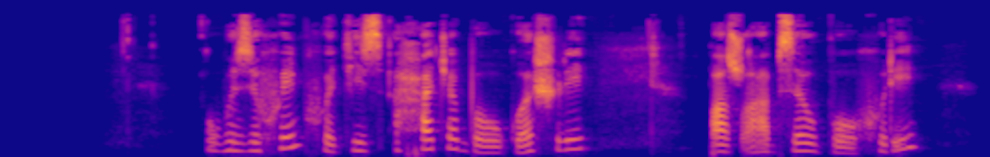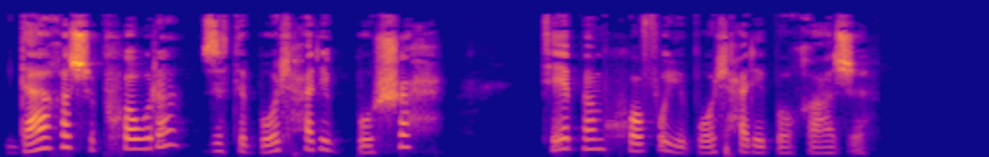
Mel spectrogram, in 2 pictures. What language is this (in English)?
Kabardian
